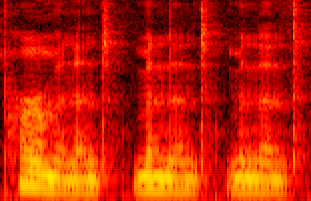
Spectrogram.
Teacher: I'm going as quickly as possible from the m to the n and to the next n. The consonants are more important in these syllables.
